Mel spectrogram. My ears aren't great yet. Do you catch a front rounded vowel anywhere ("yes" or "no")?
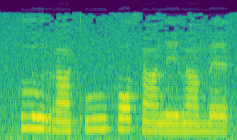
no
